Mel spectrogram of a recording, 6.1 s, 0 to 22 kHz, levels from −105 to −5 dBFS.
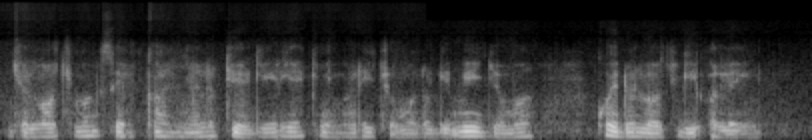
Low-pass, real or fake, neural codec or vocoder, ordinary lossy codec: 19.8 kHz; fake; codec, 44.1 kHz, 7.8 kbps, DAC; Opus, 16 kbps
